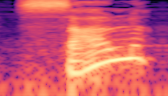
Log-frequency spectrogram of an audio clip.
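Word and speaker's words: sale: without the accent so if you don't put the accent it means dirty and then you pronounce it Sal but in that case here okay you put the accent and it's quite important because in that case it means salted okay Sally okay say say delicio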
